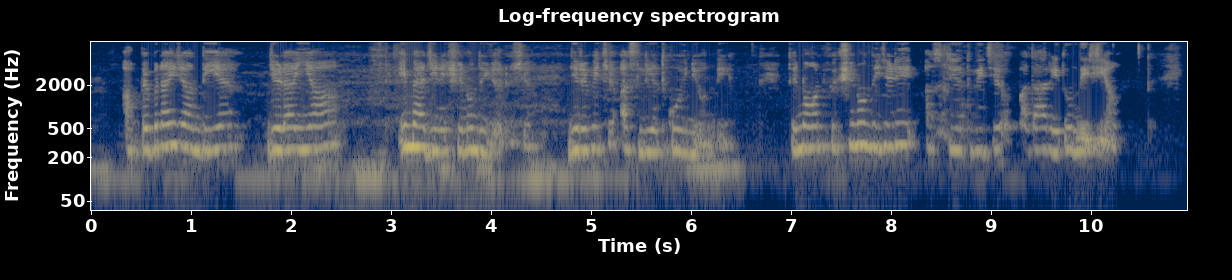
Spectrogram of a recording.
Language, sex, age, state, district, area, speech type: Dogri, female, 18-30, Jammu and Kashmir, Jammu, urban, spontaneous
